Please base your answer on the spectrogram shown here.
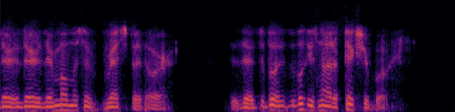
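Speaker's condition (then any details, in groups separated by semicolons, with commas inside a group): Parkinson's disease, rigidity-predominant, no tremor; confirmed by drug response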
